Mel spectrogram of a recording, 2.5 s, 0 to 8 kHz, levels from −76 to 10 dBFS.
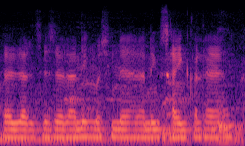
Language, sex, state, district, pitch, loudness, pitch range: Hindi, male, Gujarat, Gandhinagar, 115 Hz, -17 LUFS, 115-120 Hz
